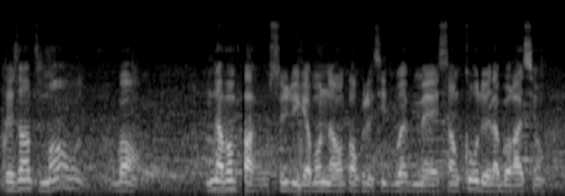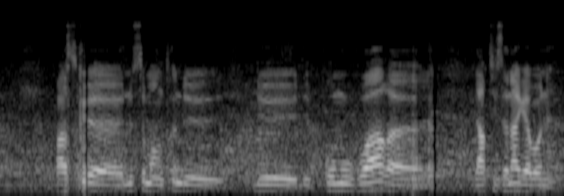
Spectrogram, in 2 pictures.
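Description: A man, an artisan, answering a street interview in a halting way with many fillers and repeated words. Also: medium pitch. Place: indoor craft fair stall. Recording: steady background noise.

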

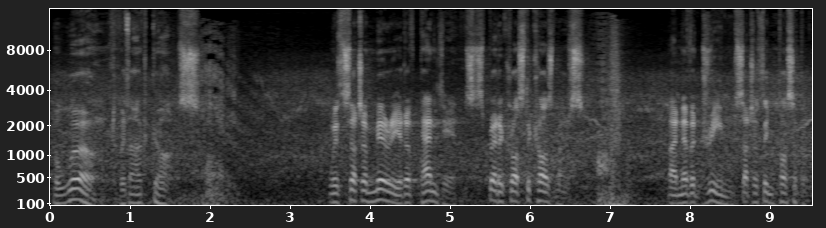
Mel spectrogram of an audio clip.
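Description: Man acting a grand, slow-talking thunder god. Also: mid-range voice, background noise, natural voice. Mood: grave, brooding. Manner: grand, theatrical, archaic formal diction. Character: boastful, mighty Norse thunder god, proud warrior storyteller. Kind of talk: dramatic comic book reading with narration.

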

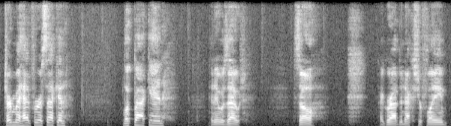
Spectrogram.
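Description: A middle-aged man talking casually to camera while winter camping in a canvas tent, relaxed and laughing at himself. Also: medium pitch. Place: inside a canvas hot tent with a wood stove, in snowy woods.

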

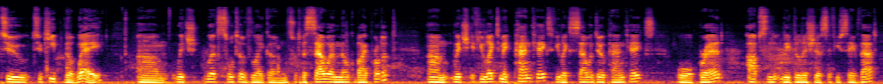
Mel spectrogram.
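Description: A young man playing a genteel, affectionate elf king giving a gentle, hesitant, casual cooking demonstration. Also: lowish voice, a little slow, natural voice. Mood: gentle, instructive. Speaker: cooking show host. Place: small home kitchen, indoors. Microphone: camera a step or two away. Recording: clearly noisy kitchen recording.

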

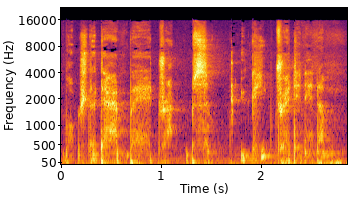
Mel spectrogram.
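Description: A man's voice: moderate pace, pushed and bright. A middle-aged man with an English accent whispering ASMR commentary as he plays a game, muttering reactions and talking to the characters. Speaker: gaming ASMR host.

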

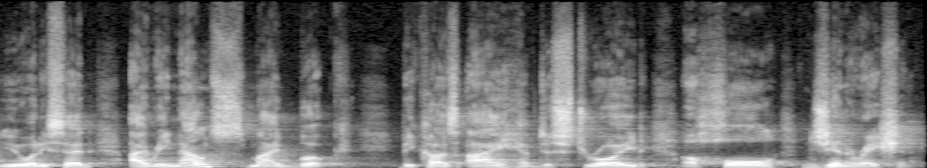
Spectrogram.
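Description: A man's voice: mid-range voice, fairly bright tone. Older man preaching a folksy sermon. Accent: Midwestern American. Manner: folksy storytelling preacher, emphatic asides. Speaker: pastor. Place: church sanctuary, indoors. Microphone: pulpit microphone.

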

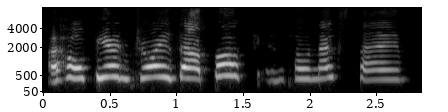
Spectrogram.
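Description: A young adult woman reads a picture book aloud to young children as a teacher, explaining things and putting questions to the listener in a deliberate way. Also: very high-pitched, fairly even intonation, a little mellow, no echo, lo-fi sound.

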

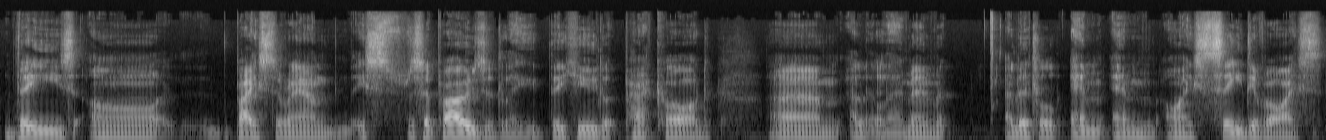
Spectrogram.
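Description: A man presenting as an electronics hobbyist, explaining things informally and haltingly, often correcting himself as he goes. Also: lowish voice, fairly even intonation, darkish tone. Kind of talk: informal technical walkthrough.

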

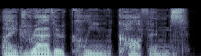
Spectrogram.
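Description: A woman's voice: fairly low pitch, unhurried, warm tone, no room sound, studio quality. A woman voicing a frightened, bitter twelve-year-old girl in an audiobook, with a trembling, urgent delivery. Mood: grim. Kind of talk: acted audiobook dialogue.

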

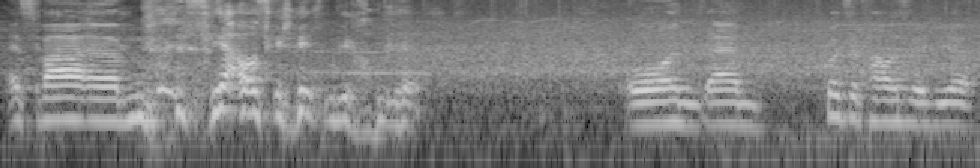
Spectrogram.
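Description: A man playing an eager, chatty boxing commentator and interviewer in an improvised radio play, polite and halting. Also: on the high side, crowd noise. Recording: noisy, with arena ambience behind.

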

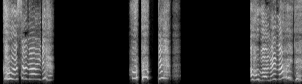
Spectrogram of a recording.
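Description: A woman's voice: extremely high pitch, expressive, unhurried, sharp tone, no room sound, clean studio sound, full character voice. A woman voicing a timid, apologetic young girl warrior in a fighting game, meek and pleading. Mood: panicked, crying out. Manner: meek, pleading, breaking into cries and battle grunts. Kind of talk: anime fighting game voice acting.

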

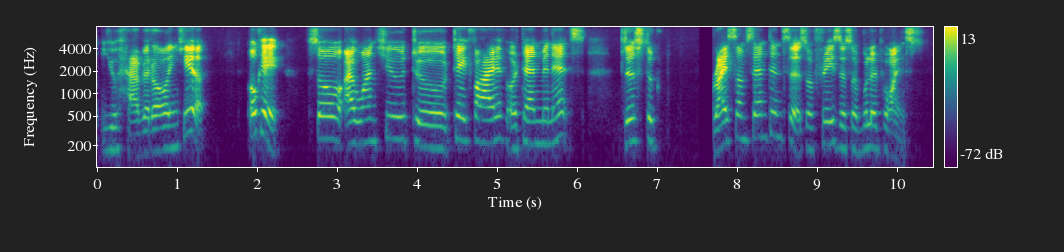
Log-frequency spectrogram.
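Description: A woman's voice: medium pitch, fairly bright tone, lo-fi sound. A young woman with a Malaysian accent giving an encouraging online English writing lesson, speaking directly to her students.

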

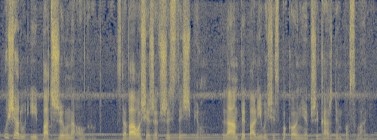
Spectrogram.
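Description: A man's voice: on the low side, animated, unhurried, creaky. A man narrating a children's bedtime audiobook in the style of a storyteller. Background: music.

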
